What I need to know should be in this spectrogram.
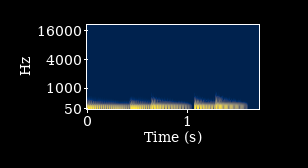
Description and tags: I made this bass melody with fruity loops.
loop, bass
